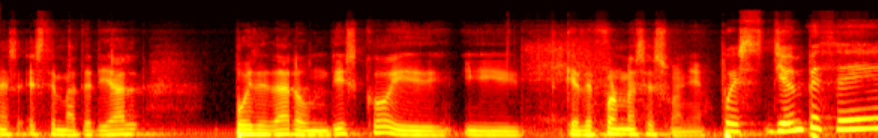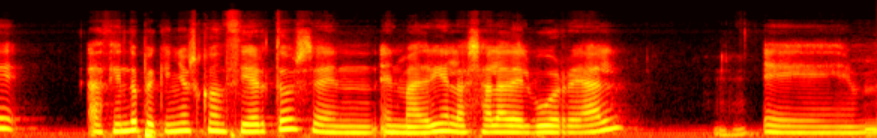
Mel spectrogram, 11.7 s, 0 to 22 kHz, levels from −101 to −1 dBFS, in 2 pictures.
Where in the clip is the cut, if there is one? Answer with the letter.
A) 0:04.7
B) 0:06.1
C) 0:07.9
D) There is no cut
D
